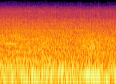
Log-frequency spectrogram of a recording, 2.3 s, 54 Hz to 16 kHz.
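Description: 2013 Smart Fortwo's small three-cylinder petrol engine idling steadily, a low even hum.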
